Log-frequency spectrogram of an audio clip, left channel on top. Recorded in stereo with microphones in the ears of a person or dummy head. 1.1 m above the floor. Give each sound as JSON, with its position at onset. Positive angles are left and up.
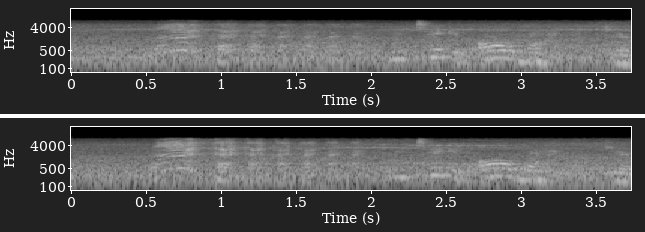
{"t": 0.5, "sound": "laughter", "side_deg": -70, "distance_m": 0.9}
{"t": 2.1, "sound": "a woman speaking", "side_deg": 10, "distance_m": 2.0}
